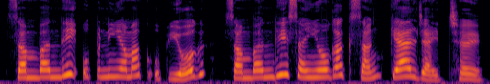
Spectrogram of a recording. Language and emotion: Maithili, neutral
